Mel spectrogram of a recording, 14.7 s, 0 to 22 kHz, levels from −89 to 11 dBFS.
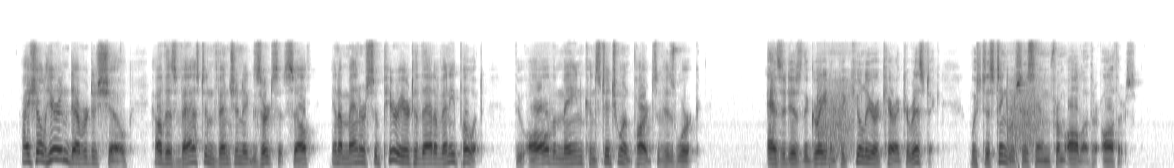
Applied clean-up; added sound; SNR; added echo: none; Gunshot, gunfire; 17 dB; none.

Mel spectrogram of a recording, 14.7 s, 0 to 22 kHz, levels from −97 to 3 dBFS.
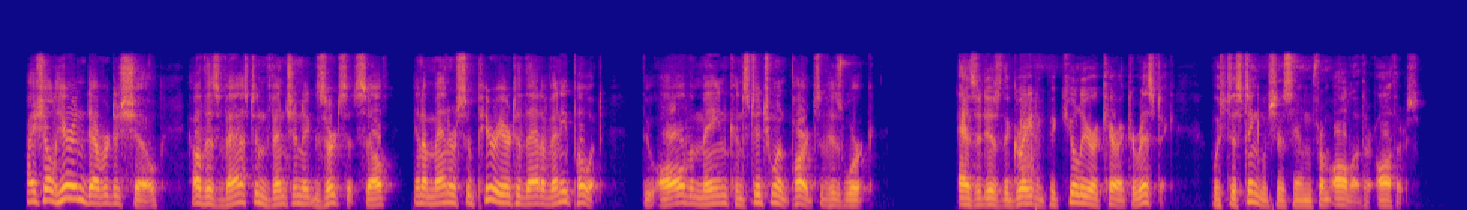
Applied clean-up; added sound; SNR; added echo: neural mask model DeepFilterNet 3.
